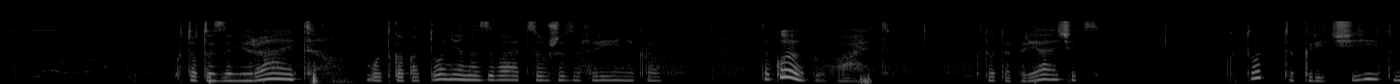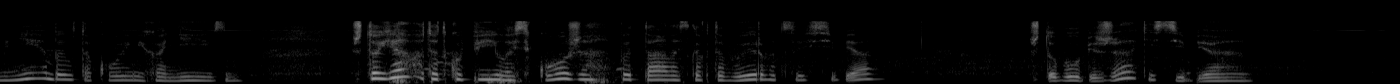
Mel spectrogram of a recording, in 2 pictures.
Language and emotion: Russian, sad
